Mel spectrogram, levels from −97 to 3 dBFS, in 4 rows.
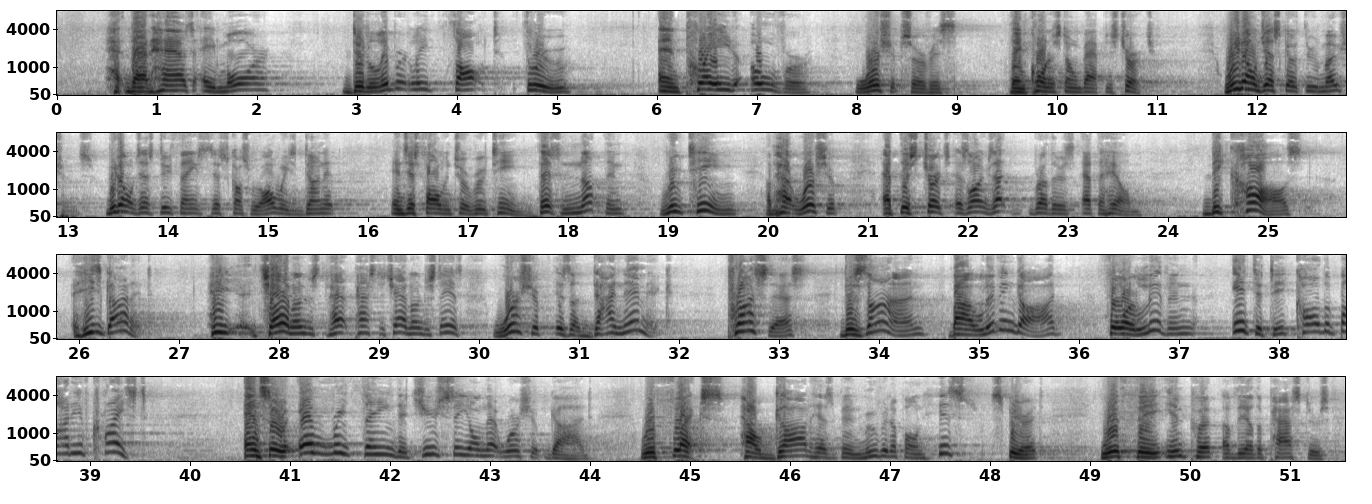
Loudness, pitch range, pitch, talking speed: -14 LUFS, 145-210 Hz, 175 Hz, 125 wpm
